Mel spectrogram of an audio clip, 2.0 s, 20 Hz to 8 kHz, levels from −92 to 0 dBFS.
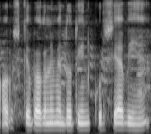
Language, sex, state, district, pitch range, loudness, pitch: Hindi, male, Bihar, West Champaran, 135-140 Hz, -19 LUFS, 135 Hz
